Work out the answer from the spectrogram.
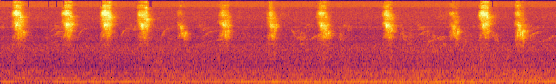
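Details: Eurasian tree sparrow calling with a series of about a dozen sharp, high chirps, quick pairs early then steadier spacing near one second apart, above a faint low electrical hum.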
